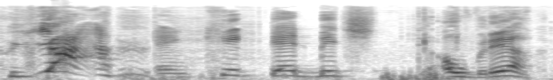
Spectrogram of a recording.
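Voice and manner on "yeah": sudden loud yell, pitched up; a short furious shout at a puppy; yell while kicking. Retold or imitated. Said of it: "just be like".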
